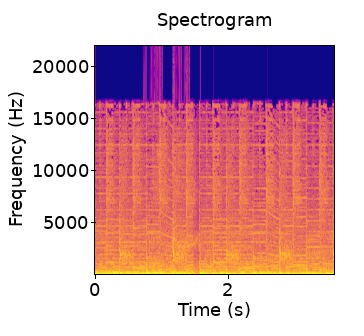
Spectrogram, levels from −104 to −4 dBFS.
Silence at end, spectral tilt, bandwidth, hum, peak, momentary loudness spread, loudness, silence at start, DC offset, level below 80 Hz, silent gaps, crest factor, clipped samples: 0 s; -5.5 dB/octave; 17.5 kHz; none; 0 dBFS; 1 LU; -8 LUFS; 0 s; under 0.1%; -12 dBFS; none; 6 dB; 0.2%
